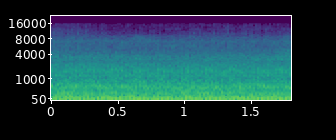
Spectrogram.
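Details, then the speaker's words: Van-life vehicle engine idling after start: low, smooth rumble with no grinding, scraping or misses, settling and running evenly; no check engine light, no grind during start. Normal idle. "Wow. I don't want to jinx myself, but no check engine light, no grind during start."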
